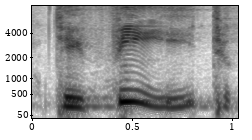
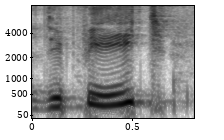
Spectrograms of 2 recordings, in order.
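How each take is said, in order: First: Said in the usual way. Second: DEFEAT with the vowel drawn out, louder and rising; long vowel. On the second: Shown as a demonstration. Teacher leading the class in pronunciation, long rising "defeat". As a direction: stretch the "ee" in defeat, lifting it at the end. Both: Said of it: "발음 길게 하시고".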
